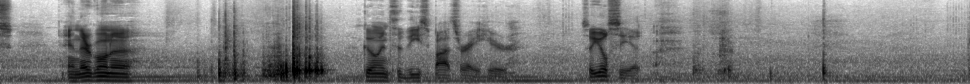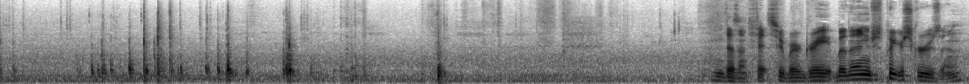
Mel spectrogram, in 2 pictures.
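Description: Hard plastic panels knock and click as a hand handles them.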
